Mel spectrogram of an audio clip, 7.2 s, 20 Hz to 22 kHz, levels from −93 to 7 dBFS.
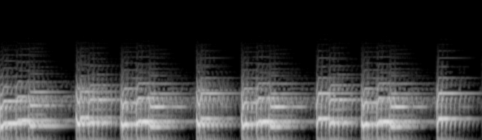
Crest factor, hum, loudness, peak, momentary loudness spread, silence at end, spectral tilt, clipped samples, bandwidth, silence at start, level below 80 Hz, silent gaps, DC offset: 12 dB; none; -14 LUFS; -2 dBFS; 11 LU; 0.15 s; -9.5 dB/octave; under 0.1%; 4 kHz; 0 s; -40 dBFS; none; under 0.1%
